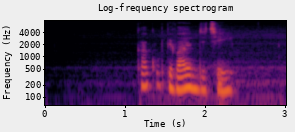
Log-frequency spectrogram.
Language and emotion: Russian, neutral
